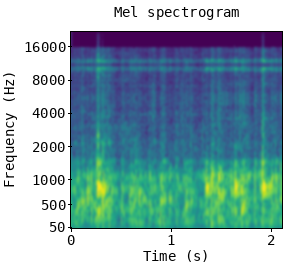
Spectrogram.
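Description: Homemade tin-can Stirling engine running, its bent-wire crankshaft and linkages clicking and rattling as they turn, with a couple of sharper clicks.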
